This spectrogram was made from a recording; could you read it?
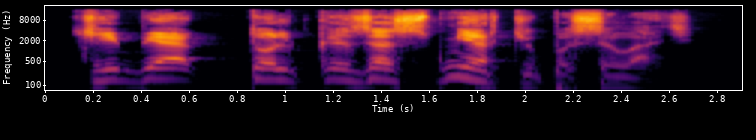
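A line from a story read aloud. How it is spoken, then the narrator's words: Grumbling old man. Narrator (Russian): проворчал дед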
